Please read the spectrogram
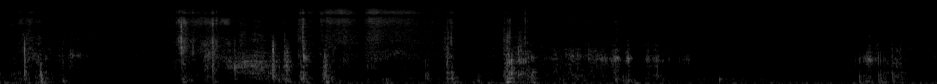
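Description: Paper pages of a picture book rustling and turning as the book is flipped through and handled, with a few soft taps and knocks.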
